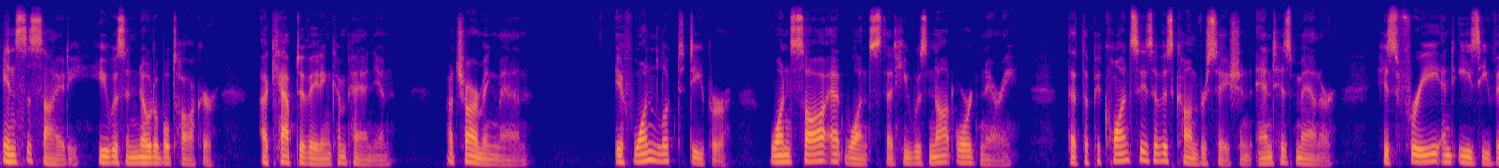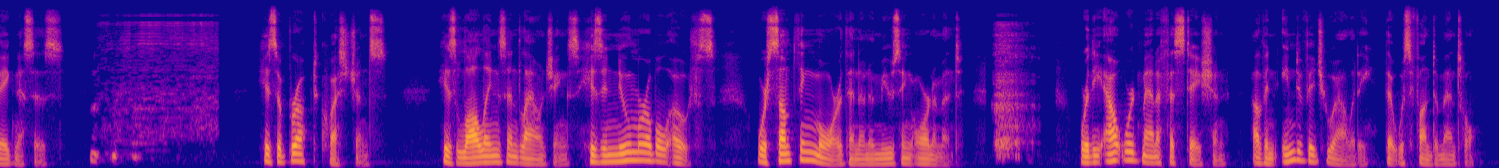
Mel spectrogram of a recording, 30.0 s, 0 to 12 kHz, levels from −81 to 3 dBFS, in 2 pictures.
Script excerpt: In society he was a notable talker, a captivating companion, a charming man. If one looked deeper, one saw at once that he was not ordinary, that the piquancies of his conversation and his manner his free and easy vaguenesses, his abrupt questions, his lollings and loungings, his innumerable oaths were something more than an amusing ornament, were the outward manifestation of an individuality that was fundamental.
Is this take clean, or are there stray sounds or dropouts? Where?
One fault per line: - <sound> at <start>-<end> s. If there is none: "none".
- laugh at 15.9-17.2 s
- sigh at 24.9-25.4 s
